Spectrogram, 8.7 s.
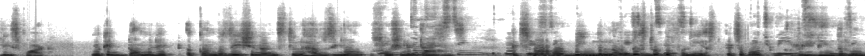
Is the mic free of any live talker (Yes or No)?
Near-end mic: No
